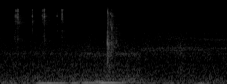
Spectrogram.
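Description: Hairdressing scissors snipping hair: a run of faint, quick snips in the first half-second, then one sharper snip about a second in.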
